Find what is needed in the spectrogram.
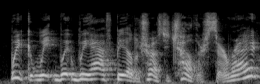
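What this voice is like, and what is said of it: Odd put-on character accent. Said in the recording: “I don't know what this accent's doing.”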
